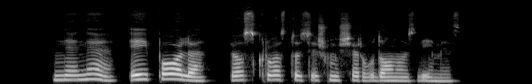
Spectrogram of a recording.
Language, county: Lithuanian, Utena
